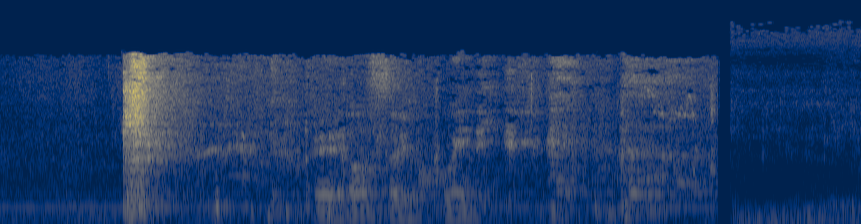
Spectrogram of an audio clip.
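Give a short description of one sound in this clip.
A man talks and laughs.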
